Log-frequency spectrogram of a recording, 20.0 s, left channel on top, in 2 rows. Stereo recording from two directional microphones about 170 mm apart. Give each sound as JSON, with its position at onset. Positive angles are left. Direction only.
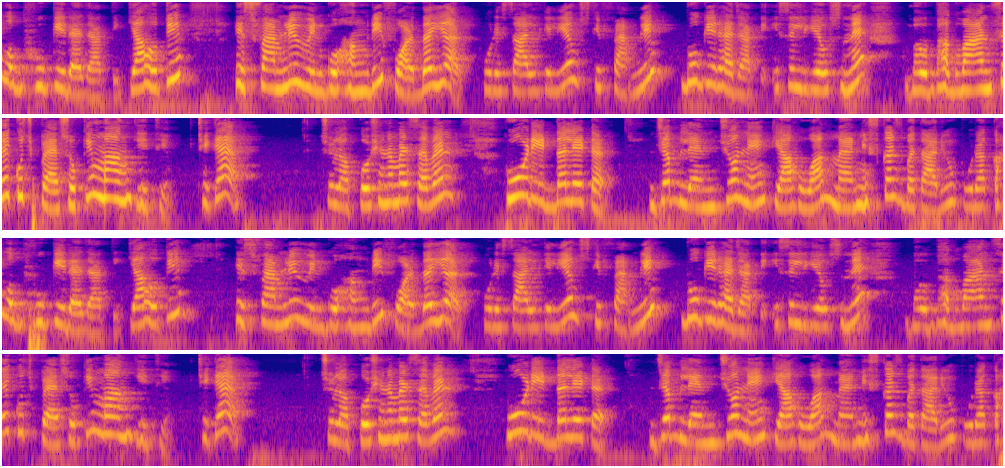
{"t": 0.0, "sound": "a woman's voice", "side_deg": 20}
{"t": 1.3, "sound": "a woman's voice", "side_deg": 40}
{"t": 4.9, "sound": "a woman's voice", "side_deg": 15}
{"t": 8.1, "sound": "a woman's voice", "side_deg": 40}
{"t": 13.2, "sound": "a woman's voice", "side_deg": 10}
{"t": 15.1, "sound": "a woman's voice", "side_deg": 40}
